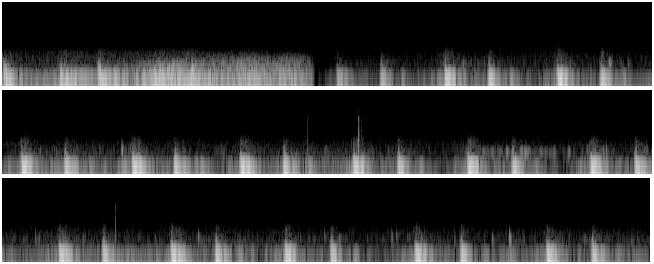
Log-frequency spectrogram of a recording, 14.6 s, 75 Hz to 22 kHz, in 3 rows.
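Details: Male heart auscultation through a stethoscope, recorded either sitting at a desk or lying in bed: brief contact rustle, then regular low lub-dub heartbeats about 71 a minute; normal heart sounds.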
